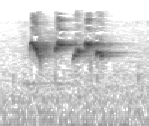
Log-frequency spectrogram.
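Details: Morning song of a female red-whiskered bulbul, used to train birds and lure them to traps: a quick series of clear, liquid whistles that swoop up and down, given as one short phrase against faint background hiss.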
